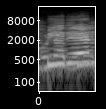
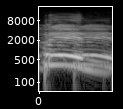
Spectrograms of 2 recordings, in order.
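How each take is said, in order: First: A vowel splits it into two syllables. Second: It is one syllable with a b-r cluster. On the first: The speaker calls it wrong. "ওটা বীরেন নয়" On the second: The speaker calls it right. "বলো ব্রেন"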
